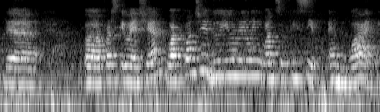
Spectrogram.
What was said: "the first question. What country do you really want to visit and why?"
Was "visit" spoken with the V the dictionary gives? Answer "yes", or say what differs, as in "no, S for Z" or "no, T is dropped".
no, F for V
